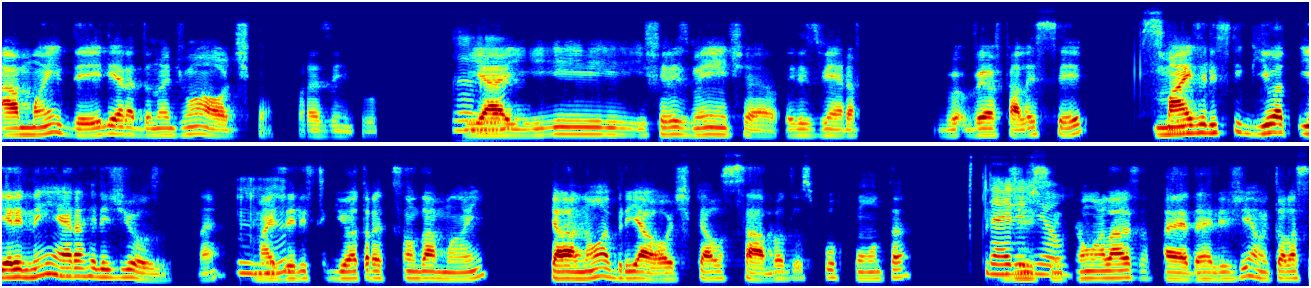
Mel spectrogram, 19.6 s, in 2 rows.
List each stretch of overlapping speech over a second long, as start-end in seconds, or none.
none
